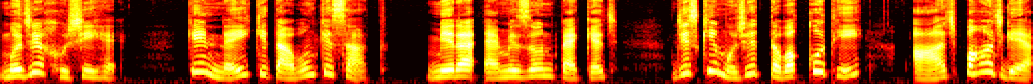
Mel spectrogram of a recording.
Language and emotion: Urdu, happy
